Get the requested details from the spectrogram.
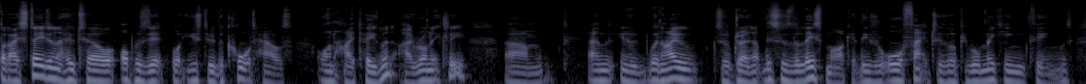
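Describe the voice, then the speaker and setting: This man's voice sits at medium pitch, dark and mellow in tone, with ordinary pitch variation. He talks at a very fast pace. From England, Nottingham. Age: 70s. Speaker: Lord-Lieutenant, monarch's representative. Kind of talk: interview.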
